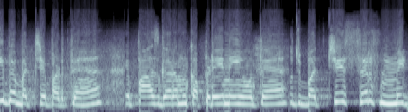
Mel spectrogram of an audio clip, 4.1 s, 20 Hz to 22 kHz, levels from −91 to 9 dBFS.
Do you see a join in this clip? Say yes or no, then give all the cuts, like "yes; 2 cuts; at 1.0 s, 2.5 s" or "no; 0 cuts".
yes; 2 cuts; at 1.3 s, 3.0 s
